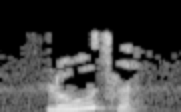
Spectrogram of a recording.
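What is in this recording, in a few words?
"炉子", Mandarin Chinese; chinese flashcards; hsk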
